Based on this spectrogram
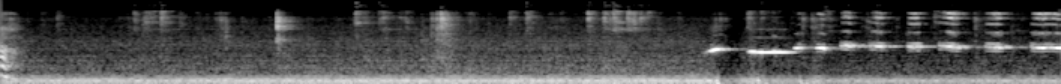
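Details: Pet parrot in a room, quiet at first with faint clicks, then breaking into clear whistled notes that rise and step up, repeated in short bursts over the last two seconds above a steady low hum.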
